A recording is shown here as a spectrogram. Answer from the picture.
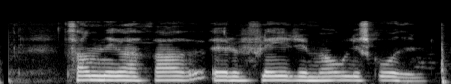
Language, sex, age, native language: Icelandic, male, 13, Icelandic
